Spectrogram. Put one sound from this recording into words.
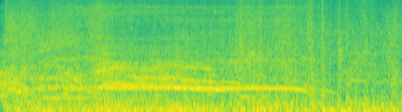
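An explosion booms and debris scatters.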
